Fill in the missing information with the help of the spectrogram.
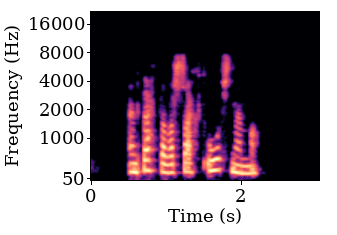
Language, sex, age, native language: Icelandic, female, 20-29, Icelandic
